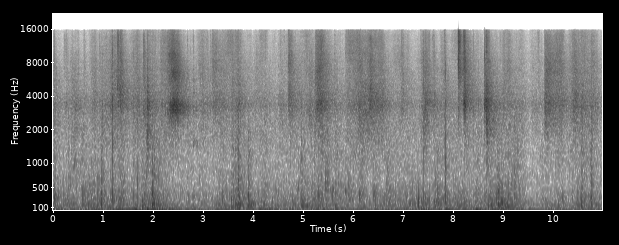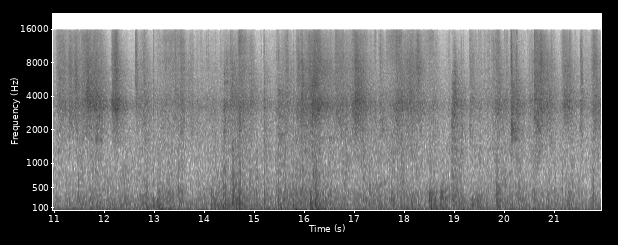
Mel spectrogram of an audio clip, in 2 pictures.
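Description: Bodies thud onto padded mats again and again in a large echoing hall.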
